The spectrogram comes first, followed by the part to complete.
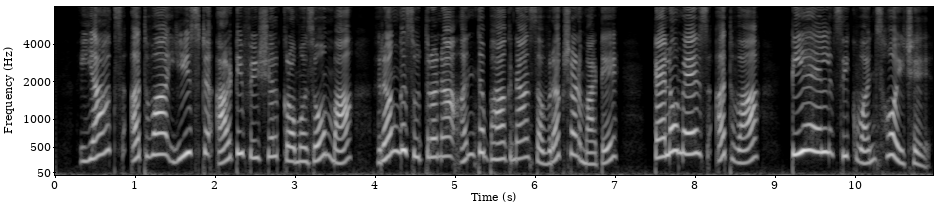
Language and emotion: Gujarati, neutral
